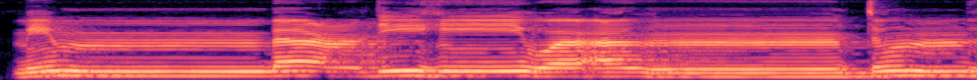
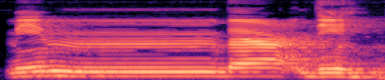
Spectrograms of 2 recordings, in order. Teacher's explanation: kan enggak ada panjang sama sekali karena pernah kita berhenti. Kalau kita melanjutkan, maka h-nya ini kita panjangin dua harakat karena harakat kasrah diiringi ya kecil ini ya. Perhatikan ya kecilnya.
